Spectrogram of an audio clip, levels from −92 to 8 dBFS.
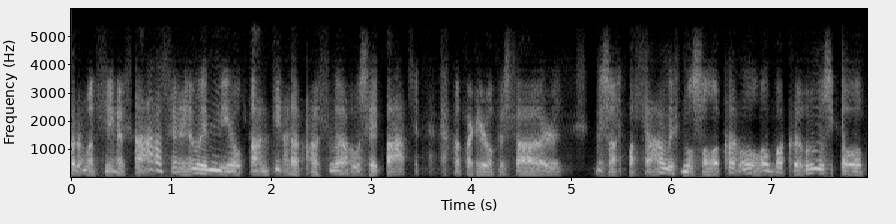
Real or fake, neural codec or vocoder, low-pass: fake; codec, 16 kHz, 0.5 kbps, FreqCodec, smaller model; 5.4 kHz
